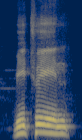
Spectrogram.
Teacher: Between two syllables, be and twin, the second syllable receives stress.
